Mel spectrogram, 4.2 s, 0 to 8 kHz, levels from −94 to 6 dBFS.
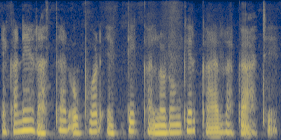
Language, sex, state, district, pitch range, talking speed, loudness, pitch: Bengali, female, Assam, Hailakandi, 160-205 Hz, 130 wpm, -15 LUFS, 185 Hz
